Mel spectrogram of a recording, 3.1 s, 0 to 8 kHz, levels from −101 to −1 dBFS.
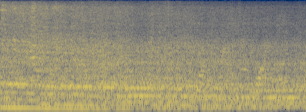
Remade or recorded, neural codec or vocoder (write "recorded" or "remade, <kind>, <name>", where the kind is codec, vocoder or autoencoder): recorded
